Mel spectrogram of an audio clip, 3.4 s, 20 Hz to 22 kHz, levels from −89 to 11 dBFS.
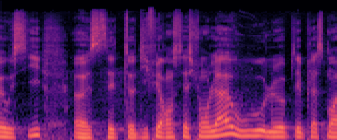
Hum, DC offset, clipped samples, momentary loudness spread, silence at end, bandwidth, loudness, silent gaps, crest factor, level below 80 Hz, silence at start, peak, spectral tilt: none; under 0.1%; under 0.1%; 6 LU; 0 s; 17 kHz; -21 LUFS; none; 14 dB; -48 dBFS; 0 s; -6 dBFS; -6 dB/octave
